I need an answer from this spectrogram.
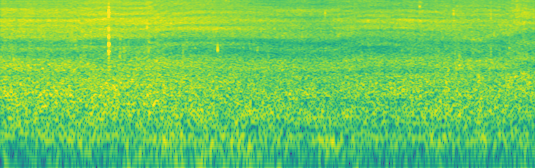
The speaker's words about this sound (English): I'm going to poke the bow of my kayak into the waterfall. Oh yeah, there we are.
